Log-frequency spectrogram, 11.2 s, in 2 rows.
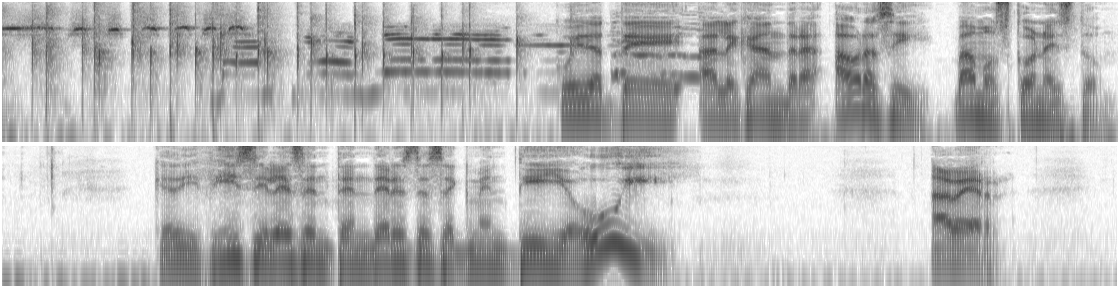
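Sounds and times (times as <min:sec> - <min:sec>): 
hand clapping: 0:00.0 - 0:02.9
speech: 0:02.8 - 0:05.6, 0:06.4 - 0:09.0, 0:10.2 - 0:10.6.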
